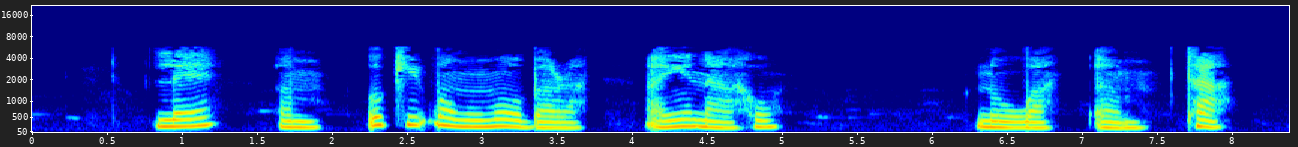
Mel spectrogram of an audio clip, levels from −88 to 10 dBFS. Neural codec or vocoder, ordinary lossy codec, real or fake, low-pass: codec, 16 kHz in and 24 kHz out, 1 kbps, XY-Tokenizer; MP3, 24 kbps; fake; 7.2 kHz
